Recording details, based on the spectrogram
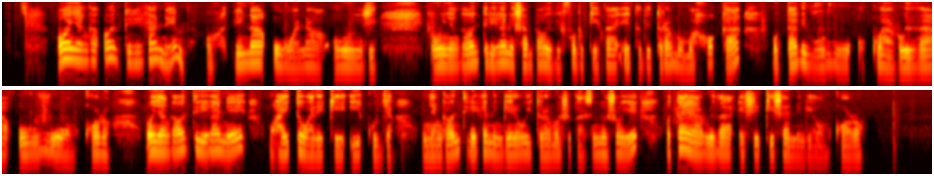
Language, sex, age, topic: Oshiwambo, female, 25-35, agriculture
